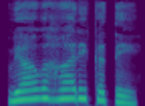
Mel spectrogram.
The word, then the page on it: ವ್ಯಾವಹಾರಿಕತೆ: vyāvahārikate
